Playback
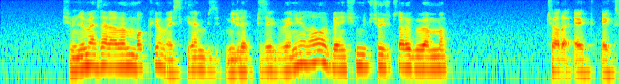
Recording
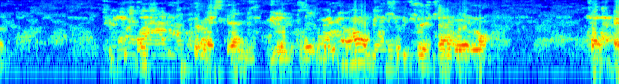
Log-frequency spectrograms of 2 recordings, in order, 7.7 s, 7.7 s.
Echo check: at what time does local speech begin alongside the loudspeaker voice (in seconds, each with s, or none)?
none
